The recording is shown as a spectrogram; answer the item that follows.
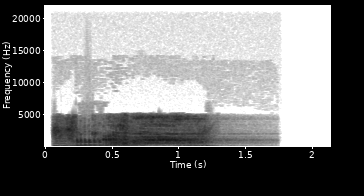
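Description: An animal roar sound effect, loud for about a second and a quarter and then fading away.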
